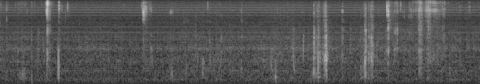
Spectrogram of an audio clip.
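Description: Close-miked eating sounds of a mouthful of chicken biryani being chewed: wet mouth smacks and short, sharp crackly clicks, busiest about four to five and a half seconds in.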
